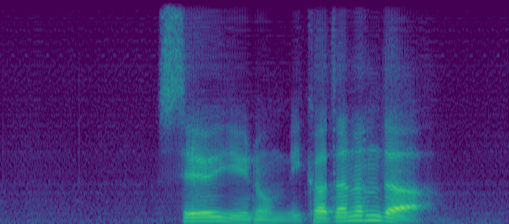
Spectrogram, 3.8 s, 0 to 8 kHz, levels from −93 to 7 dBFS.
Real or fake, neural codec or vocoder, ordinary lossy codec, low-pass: fake; codec, 16 kHz, 0.2 kbps, FocalCodec; none; none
